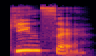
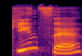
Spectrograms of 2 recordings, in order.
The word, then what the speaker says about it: quince: The U is usually silent in combinations such as QUE and QUI. For example, queso. Queso means cheese. Quince. Quince means 15.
